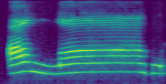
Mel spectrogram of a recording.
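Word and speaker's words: الله: Allahu Akbar.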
